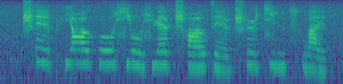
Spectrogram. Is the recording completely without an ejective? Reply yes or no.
yes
